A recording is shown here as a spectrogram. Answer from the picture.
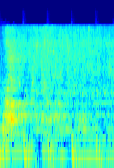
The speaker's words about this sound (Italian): E odio tirare lo sciacquone.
